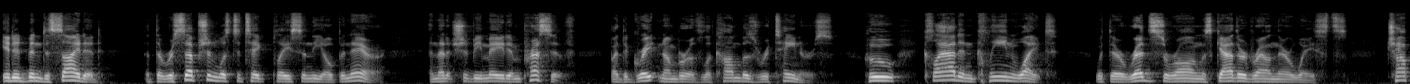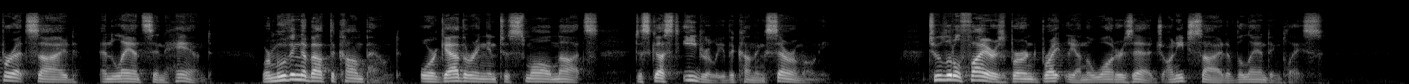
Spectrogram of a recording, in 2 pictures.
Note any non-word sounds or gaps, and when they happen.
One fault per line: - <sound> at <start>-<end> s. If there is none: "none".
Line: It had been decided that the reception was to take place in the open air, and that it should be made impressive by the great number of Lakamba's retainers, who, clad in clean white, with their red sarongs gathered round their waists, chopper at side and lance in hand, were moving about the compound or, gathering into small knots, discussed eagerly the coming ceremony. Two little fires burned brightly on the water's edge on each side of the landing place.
none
